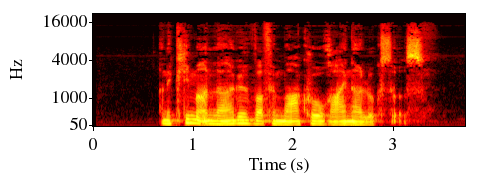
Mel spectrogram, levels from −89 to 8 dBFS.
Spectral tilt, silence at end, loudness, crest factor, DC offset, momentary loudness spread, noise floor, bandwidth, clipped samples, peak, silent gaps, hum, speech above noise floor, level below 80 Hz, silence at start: -5 dB/octave; 0.4 s; -16 LUFS; 16 dB; under 0.1%; 5 LU; -65 dBFS; 16 kHz; under 0.1%; 0 dBFS; none; none; 50 dB; -42 dBFS; 0.65 s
